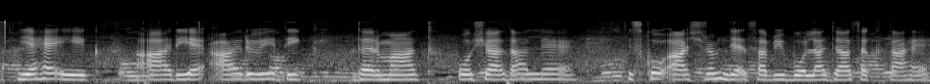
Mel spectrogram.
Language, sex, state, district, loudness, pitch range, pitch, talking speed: Hindi, female, Haryana, Rohtak, -16 LUFS, 210-240 Hz, 225 Hz, 85 wpm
